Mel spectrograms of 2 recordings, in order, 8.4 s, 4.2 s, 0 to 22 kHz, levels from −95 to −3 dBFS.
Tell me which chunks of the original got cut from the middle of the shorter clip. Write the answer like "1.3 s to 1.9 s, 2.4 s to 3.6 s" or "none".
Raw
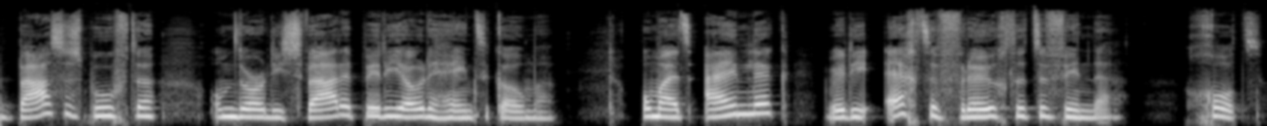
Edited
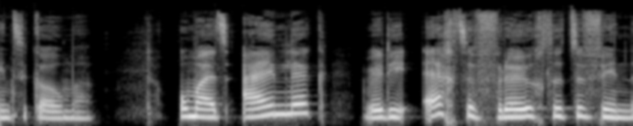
none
